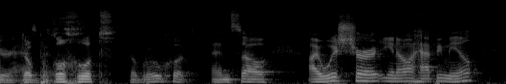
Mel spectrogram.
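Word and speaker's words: Dobrou chuť: Dobru chut. I knew you were going to ask me. Dobru chut.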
